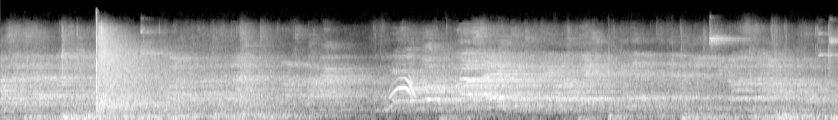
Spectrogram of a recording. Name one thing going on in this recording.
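Sneakers squeak and thud on a hard floor as players run.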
